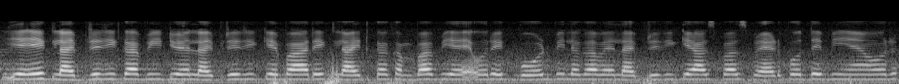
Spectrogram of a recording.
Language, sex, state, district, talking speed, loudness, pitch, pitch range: Hindi, female, Rajasthan, Bikaner, 205 wpm, -17 LUFS, 235 Hz, 225-240 Hz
